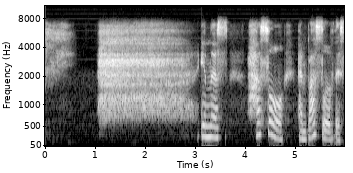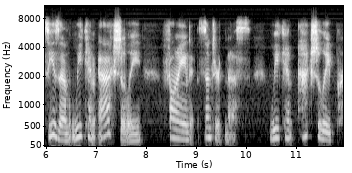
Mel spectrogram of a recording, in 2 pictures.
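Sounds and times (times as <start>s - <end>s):
person taking a deep breath: 0.0s - 3.0s
speech: 3.1s - 11.9s.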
